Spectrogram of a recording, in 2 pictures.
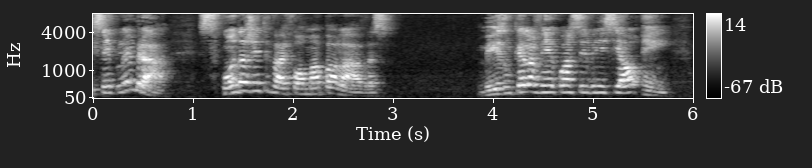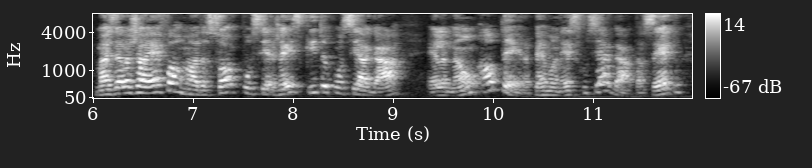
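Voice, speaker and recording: A man teaching a video lesson, with a lively voice that rises and falls as he walks through each step. He often asks a question and then answers it himself. The sound is roomy and echoey, caught from some distance away. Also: high voice, moderate pace. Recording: echoey room, voice from far off.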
